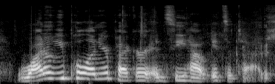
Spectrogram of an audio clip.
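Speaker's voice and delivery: ordinary talk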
